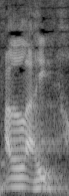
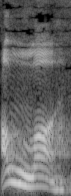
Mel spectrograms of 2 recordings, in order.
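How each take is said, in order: First: The double L is said light and thin. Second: The double L is said heavy and thick. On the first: The speaker calls it wrong. "enggak boleh" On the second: The speaker calls it right. "ditafkhim artinya ditebalkan"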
